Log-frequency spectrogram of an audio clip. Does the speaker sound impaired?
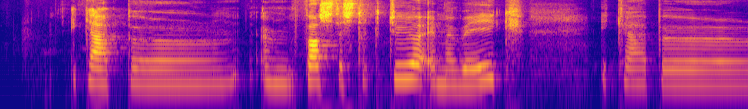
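Yes: deafness with cochlear implant; congenital, implant from age two, magnet in head, cochlear electrodes, once robotic sound, pain, stopped use; still uses cochlear implant, lip reads well, phone typing when needed, sister Demi supports with sign; speech therapy to practise speech, says speaks very well now.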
